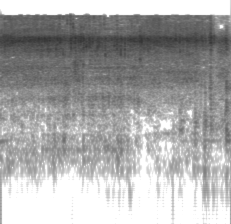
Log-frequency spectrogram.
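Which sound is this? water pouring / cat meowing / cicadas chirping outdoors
water pouring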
